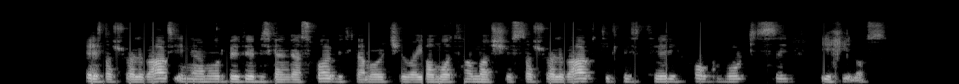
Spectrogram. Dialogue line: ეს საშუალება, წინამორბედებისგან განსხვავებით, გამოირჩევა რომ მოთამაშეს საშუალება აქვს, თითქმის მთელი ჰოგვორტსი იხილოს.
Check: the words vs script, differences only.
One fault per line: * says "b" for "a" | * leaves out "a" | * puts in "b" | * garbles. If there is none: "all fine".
all fine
